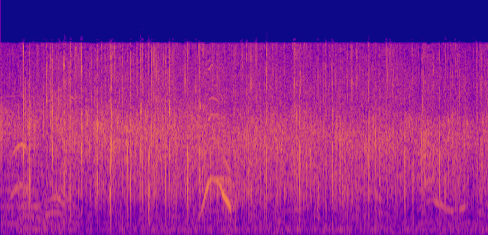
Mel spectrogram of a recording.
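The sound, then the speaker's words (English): Audience applause at a religious seminar: dense, sustained clapping from a crowd with scattered voices and whoops mixed in, fairly loud and even throughout. “If you agree with that, clap.”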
